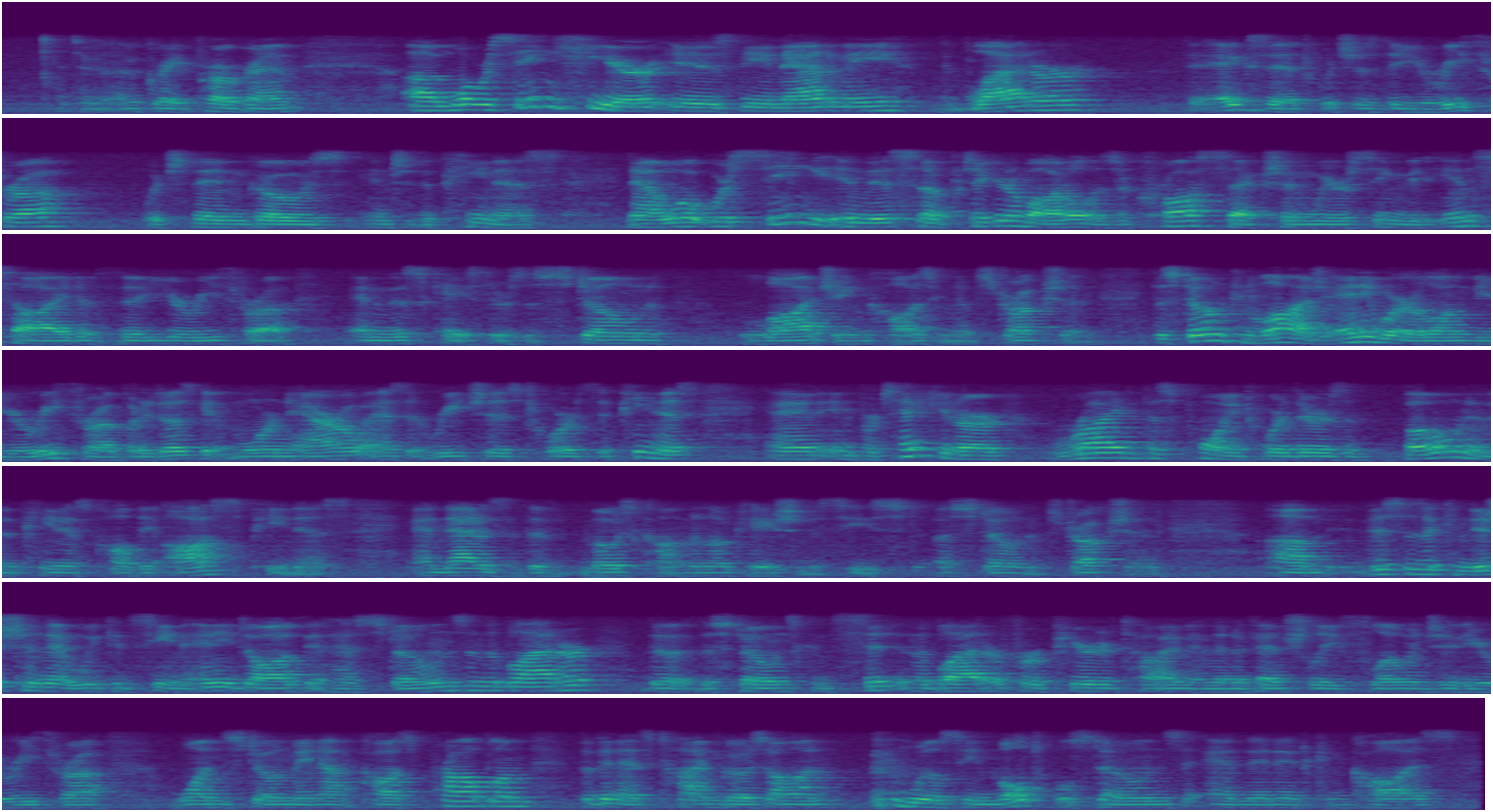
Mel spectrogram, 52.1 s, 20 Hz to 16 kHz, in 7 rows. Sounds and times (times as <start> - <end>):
Speech: 0.2 - 52.0.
